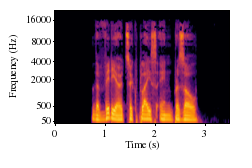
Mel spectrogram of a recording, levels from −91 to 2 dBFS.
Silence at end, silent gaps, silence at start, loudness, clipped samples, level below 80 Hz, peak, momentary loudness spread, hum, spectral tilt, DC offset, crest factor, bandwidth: 0.65 s; none; 0.75 s; -15 LUFS; under 0.1%; -40 dBFS; 0 dBFS; 8 LU; none; -5.5 dB/octave; under 0.1%; 16 dB; 16 kHz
